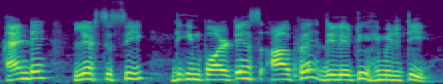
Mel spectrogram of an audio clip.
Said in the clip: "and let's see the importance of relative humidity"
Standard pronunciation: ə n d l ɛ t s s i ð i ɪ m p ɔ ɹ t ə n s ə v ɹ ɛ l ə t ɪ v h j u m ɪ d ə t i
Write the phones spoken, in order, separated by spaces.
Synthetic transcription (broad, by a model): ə n d l ɛ t s s i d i ɪ m p ɔ ɹ t ə n s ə p ɹ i l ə t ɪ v h j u m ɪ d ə t i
